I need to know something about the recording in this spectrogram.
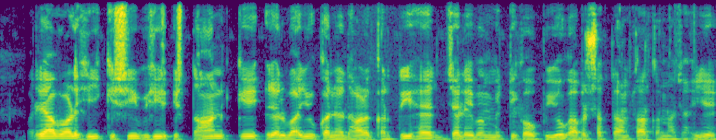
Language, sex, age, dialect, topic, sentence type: Hindi, male, 18-24, Awadhi Bundeli, agriculture, statement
